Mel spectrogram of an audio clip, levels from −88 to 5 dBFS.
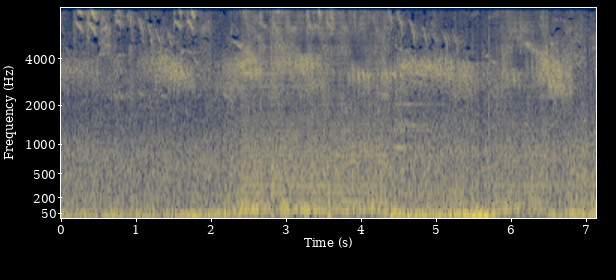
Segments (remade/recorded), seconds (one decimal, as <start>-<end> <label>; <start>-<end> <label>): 0.0-2.4 recorded; 2.4-4.4 remade; 4.4-5.8 recorded; 5.8-6.5 remade; 6.5-7.1 recorded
